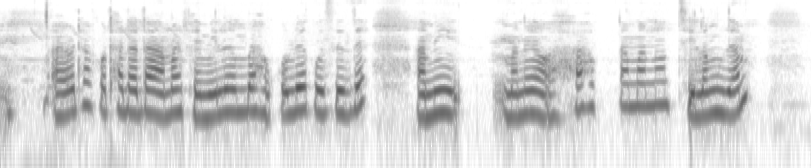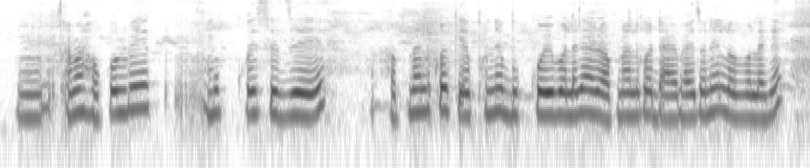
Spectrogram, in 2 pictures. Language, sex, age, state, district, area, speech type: Assamese, female, 18-30, Assam, Tinsukia, urban, spontaneous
